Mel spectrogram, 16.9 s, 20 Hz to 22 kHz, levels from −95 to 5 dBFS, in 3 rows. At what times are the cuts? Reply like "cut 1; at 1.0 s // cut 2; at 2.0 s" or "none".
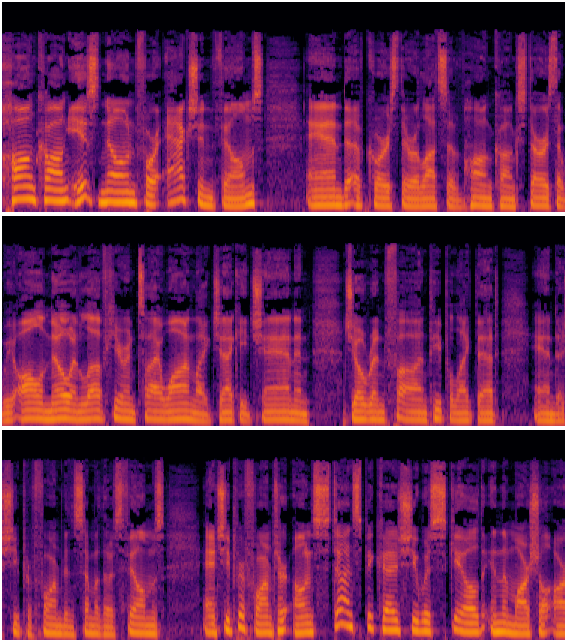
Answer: none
